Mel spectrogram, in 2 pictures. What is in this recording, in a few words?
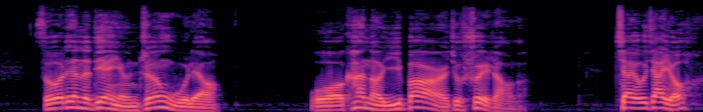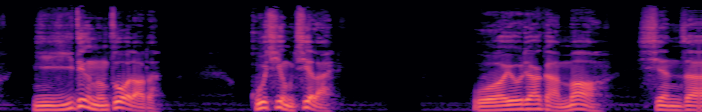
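chinese mandarin male character; voice demos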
